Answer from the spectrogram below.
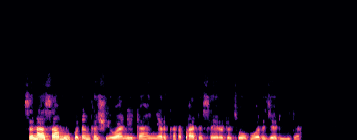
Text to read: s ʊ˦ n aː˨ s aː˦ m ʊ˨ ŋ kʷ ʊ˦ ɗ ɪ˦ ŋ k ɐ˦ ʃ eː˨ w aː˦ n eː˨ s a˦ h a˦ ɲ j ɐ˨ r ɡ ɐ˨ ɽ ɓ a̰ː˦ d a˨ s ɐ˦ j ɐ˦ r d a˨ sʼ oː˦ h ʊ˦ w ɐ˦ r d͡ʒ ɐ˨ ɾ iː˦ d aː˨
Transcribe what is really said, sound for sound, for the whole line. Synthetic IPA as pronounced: s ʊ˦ n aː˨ s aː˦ m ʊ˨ ŋ kʷ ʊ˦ ɗ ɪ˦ ŋ k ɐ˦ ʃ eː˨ w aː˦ n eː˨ t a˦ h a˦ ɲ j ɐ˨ r k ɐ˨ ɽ ɓ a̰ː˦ d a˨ s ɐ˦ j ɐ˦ r d a˨ sʼ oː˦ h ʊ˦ w ɐ˦ r d͡ʒ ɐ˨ ɾ iː˦ d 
